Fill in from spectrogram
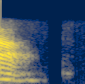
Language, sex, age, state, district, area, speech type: Sindhi, female, 30-45, Gujarat, Ahmedabad, urban, conversation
